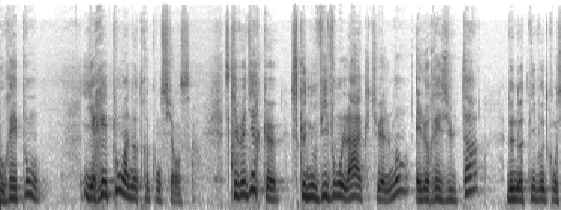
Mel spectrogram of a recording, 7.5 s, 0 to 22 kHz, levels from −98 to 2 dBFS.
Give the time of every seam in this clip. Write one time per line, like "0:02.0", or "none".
0:01.1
